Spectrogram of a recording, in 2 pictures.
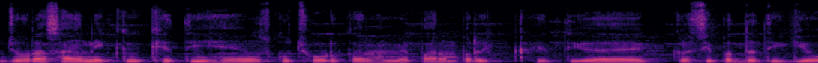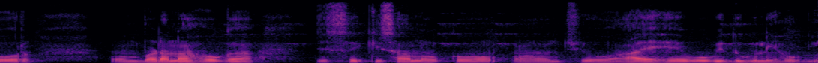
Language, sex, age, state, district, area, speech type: Hindi, male, 30-45, Madhya Pradesh, Ujjain, rural, spontaneous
